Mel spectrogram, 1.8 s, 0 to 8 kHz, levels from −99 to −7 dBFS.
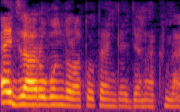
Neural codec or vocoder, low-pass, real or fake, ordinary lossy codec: codec, 16 kHz, 8 kbps, FreqCodec, smaller model; none; fake; none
